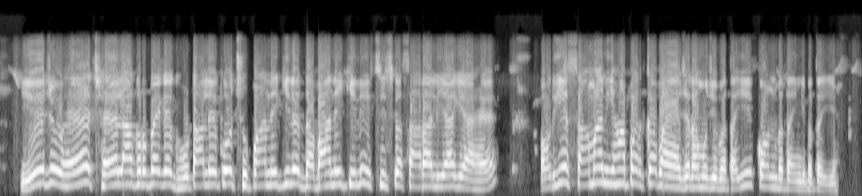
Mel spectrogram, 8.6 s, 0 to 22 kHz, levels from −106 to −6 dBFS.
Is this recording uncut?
yes; 0 cuts

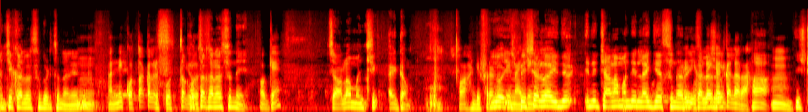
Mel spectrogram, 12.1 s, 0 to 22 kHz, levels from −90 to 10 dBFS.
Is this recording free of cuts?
yes; 0 cuts

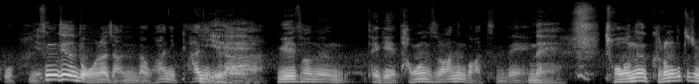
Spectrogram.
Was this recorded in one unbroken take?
yes; 0 cuts

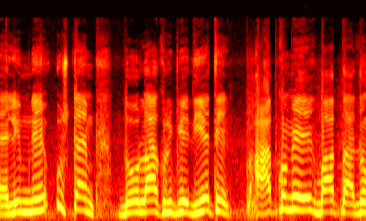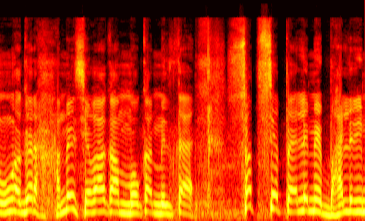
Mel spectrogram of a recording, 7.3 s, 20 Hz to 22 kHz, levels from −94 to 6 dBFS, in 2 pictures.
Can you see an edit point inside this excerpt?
yes; 1 cut; at 2.5 s

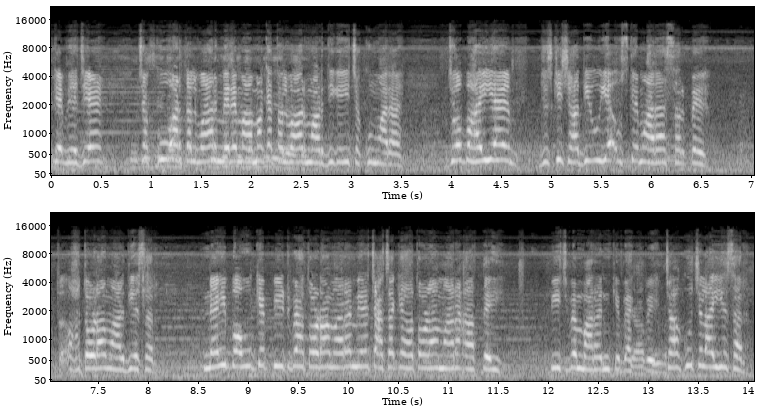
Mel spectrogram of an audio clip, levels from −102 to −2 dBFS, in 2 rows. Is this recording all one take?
no; 1 cut; at 13.2 s

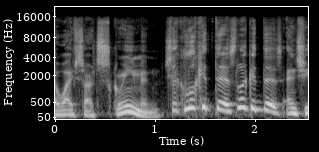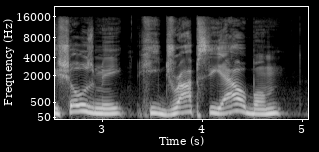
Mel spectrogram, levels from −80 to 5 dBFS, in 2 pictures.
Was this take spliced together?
yes; 2 cuts; at 1.1 s, 3.3 s

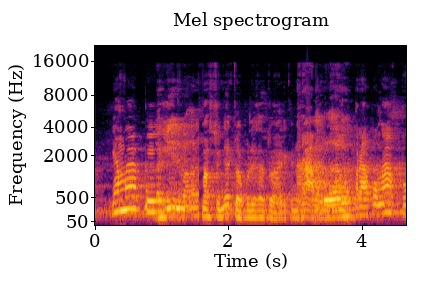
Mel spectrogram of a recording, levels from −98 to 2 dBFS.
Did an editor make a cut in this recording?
yes; 1 cut; at 1.6 s

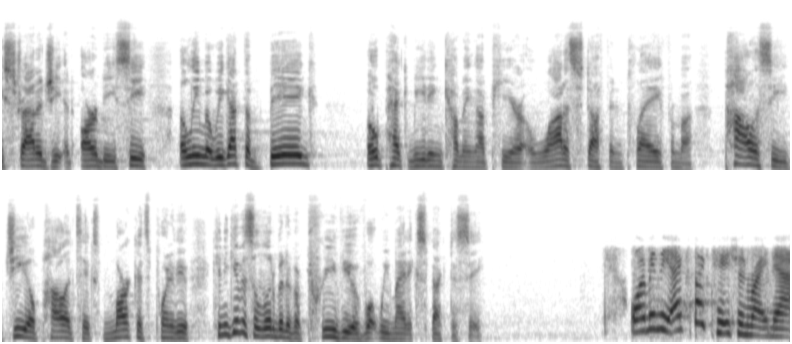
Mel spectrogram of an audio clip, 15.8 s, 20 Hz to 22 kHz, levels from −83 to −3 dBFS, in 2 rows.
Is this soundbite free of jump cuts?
yes; 0 cuts

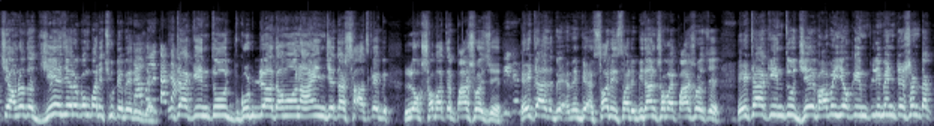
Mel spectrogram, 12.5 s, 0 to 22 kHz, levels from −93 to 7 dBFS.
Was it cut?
yes; 1 cut; at 2.3 s

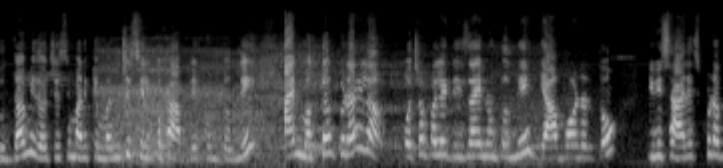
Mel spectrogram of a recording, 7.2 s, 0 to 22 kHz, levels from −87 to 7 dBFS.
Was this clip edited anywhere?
no; 0 cuts

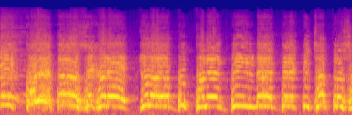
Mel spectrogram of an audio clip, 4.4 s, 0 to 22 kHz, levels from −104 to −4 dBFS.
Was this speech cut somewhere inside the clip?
yes; 1 cut; at 1.7 s

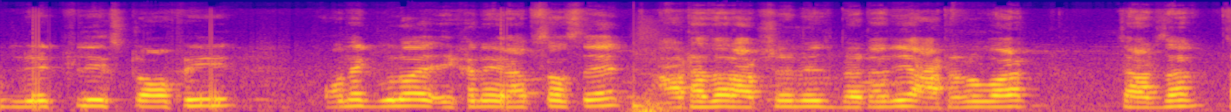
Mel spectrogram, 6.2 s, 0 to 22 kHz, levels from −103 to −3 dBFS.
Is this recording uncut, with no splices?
no; 1 cut; at 3.2 s

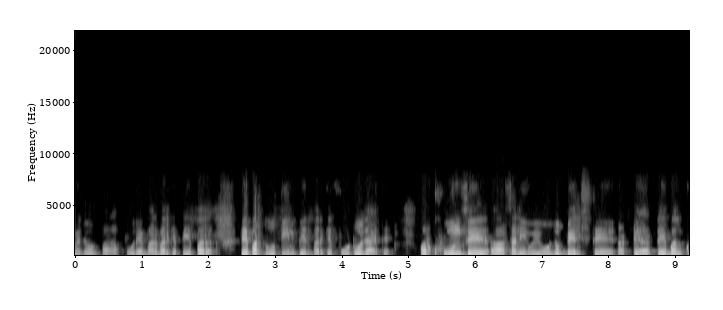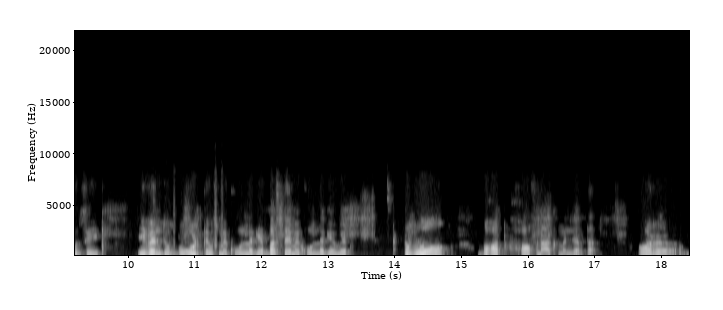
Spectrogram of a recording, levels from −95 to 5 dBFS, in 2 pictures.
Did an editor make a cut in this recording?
no; 0 cuts

